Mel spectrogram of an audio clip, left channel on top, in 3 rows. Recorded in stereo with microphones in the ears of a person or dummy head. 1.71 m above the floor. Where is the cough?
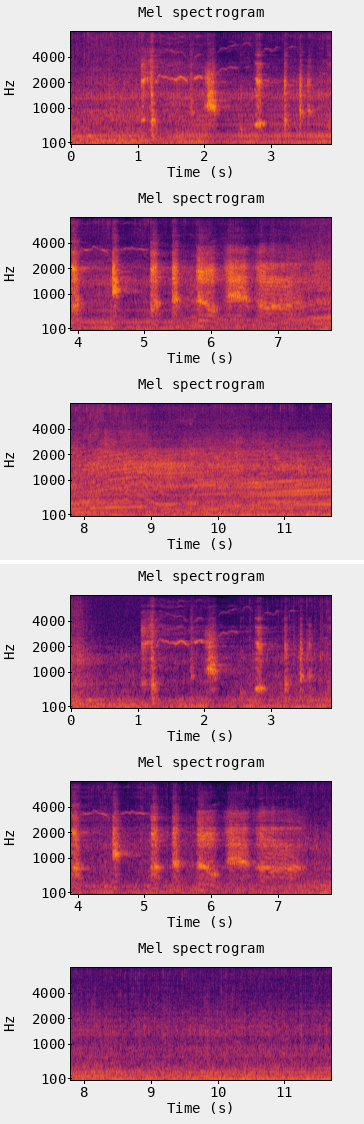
45° left (ahead or behind), 0.9 m.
